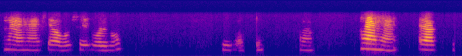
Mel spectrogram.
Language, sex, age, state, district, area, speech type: Bengali, female, 18-30, West Bengal, Cooch Behar, rural, conversation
